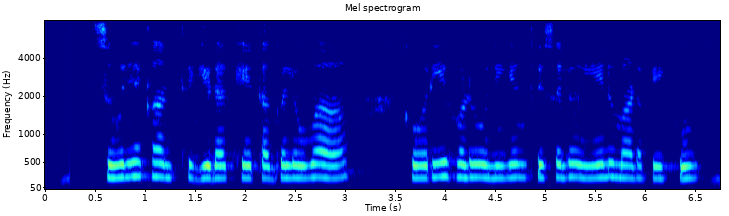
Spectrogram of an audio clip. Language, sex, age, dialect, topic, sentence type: Kannada, female, 25-30, Central, agriculture, question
